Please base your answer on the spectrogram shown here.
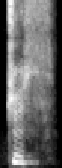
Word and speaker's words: tschüss: They're all talking quickly and excitedly, creating a sound that's similar to ch, ch, ch, tschüss.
